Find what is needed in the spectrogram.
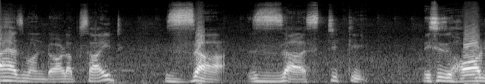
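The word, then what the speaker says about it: ز: Za, za, sticky, this is a hard letter, za.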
